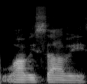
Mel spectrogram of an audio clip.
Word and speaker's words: wabi-sabi: And and I don't want to butcher the name, the wabi-sabi. – Yep, you got it just right.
